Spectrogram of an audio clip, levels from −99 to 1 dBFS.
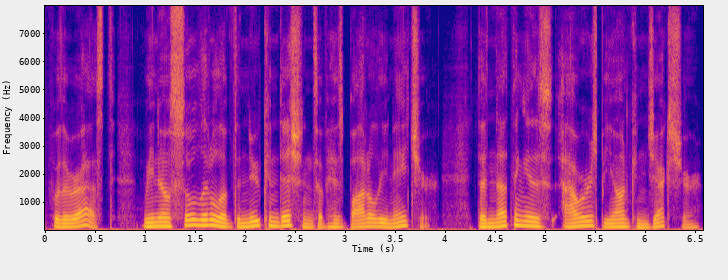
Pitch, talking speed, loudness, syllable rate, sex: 145 Hz, 190 wpm, -16 LUFS, 5.5 syllables/s, male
